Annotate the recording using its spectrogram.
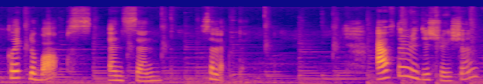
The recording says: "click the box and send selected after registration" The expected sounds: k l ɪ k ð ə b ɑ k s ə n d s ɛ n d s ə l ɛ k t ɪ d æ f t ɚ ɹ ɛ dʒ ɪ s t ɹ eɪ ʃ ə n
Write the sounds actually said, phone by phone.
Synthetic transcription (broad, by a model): k l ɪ k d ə b ɑ k s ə n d s ɛ n d s ə l ɛ k t ɪ d æ f t ɚ ɹ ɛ dʒ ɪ s t ɹ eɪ ʃ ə n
